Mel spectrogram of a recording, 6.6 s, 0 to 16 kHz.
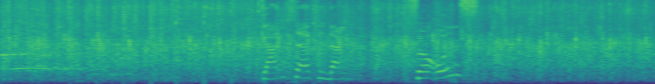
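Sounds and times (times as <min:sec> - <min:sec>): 
dense audience applause: 0:00.0 - 0:06.5
speech: 0:02.6 - 0:04.8.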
